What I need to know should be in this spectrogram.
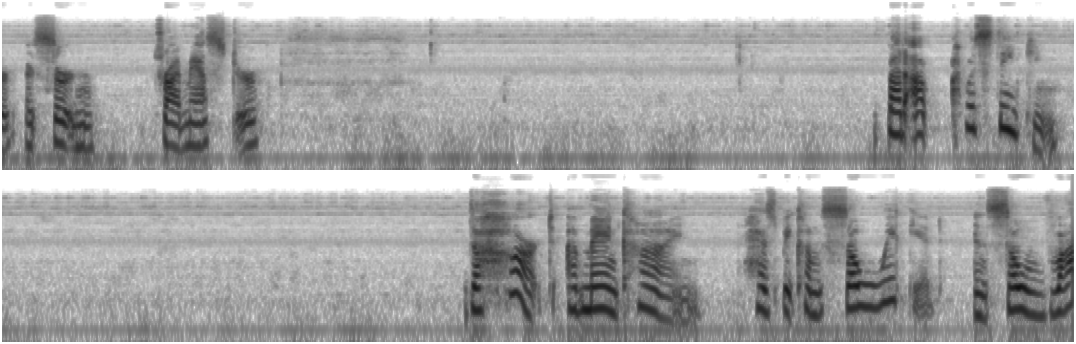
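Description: An elderly woman speaks calmly and close to a microphone, in short bursts with pauses.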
